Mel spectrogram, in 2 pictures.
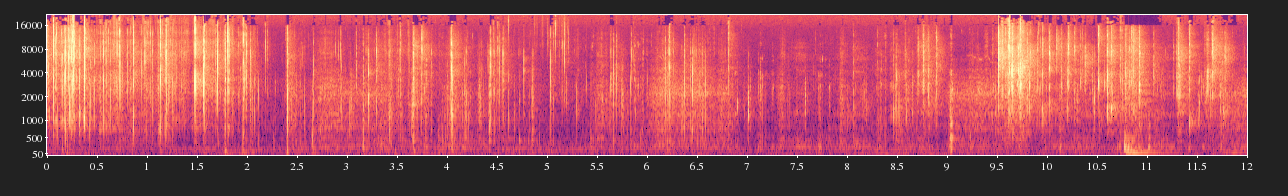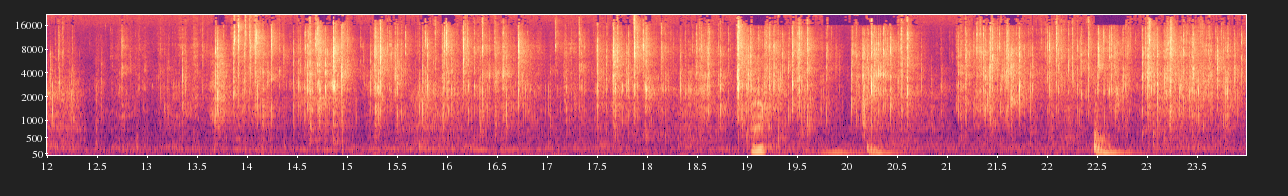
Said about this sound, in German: Ich esse den Schokoriegel jetzt doch nochmal auf. Einfach nur, weil es so schön war. Jetzt muss ich ein bisschen näher ans Knisterpapier ran, sonst saue ich mir hier alles ein.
